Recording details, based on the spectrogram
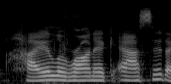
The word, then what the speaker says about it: hyaluronic acid: We're hearing a lot about hyaluronic acid. I hope I'm saying that right. – Yeah, you said it perfectly.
